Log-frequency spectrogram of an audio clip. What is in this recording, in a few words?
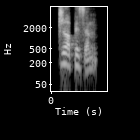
"tropism", Indian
